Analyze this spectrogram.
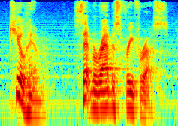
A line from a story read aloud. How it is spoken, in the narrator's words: The whole crowd cried out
